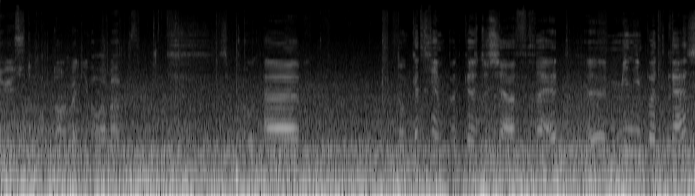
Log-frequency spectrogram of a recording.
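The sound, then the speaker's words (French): Steady, loud low-frequency rumble inside the speaker's car during a journey, continuous road and engine drone throughout, with a voice speaking intermittently over it. “je suis toujours dans ma voiture, je suis toujours dans mon trajet.”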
